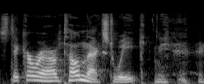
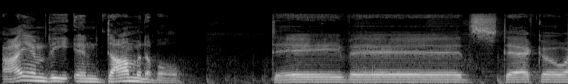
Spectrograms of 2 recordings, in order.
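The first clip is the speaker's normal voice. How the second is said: deep, low, deliberate, very slow, drawn out. Introducing yourself at the end of an episode: saying it really low and slowly. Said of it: "I'm saying it really low, slowly".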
